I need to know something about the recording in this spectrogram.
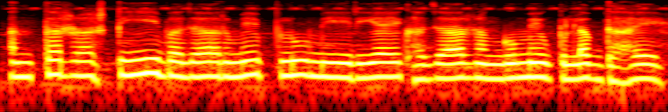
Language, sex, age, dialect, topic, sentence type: Hindi, female, 25-30, Awadhi Bundeli, agriculture, statement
